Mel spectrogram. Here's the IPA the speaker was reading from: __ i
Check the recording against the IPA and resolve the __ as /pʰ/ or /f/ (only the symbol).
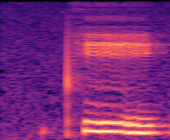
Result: pʰ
